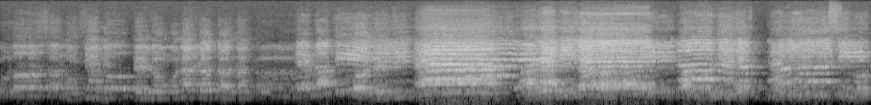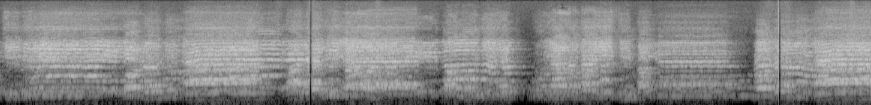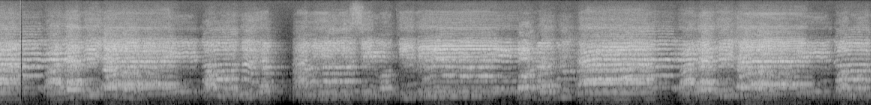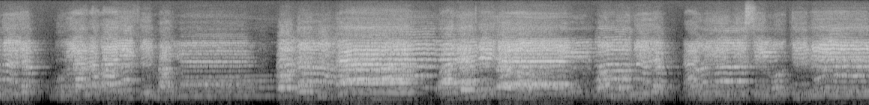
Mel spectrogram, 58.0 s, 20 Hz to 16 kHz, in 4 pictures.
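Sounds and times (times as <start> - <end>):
mixed choir singing a hymn: 0.0 - 58.0.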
